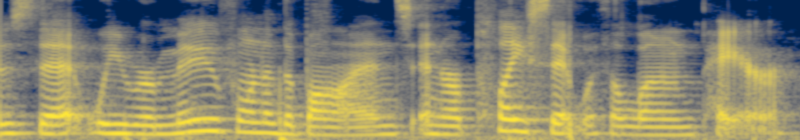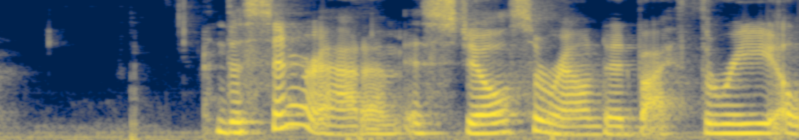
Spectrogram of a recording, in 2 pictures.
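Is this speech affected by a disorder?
No.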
